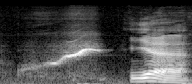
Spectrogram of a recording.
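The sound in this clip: Wooden slide whistle as a sound effect in an upbeat, whimsical Christmas pop song: a smooth glide rising in pitch, followed by a short, fuller, wavering tone.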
